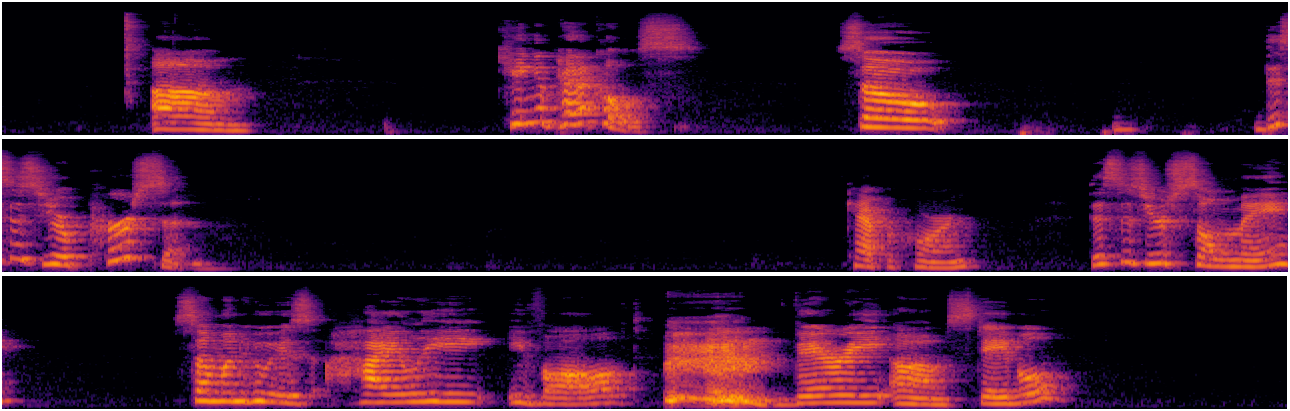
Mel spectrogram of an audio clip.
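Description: A middle-aged woman speaks calmly and close to the microphone, in short bursts with pauses.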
